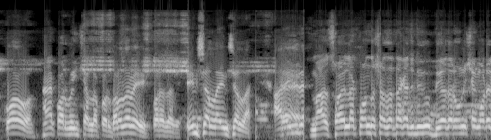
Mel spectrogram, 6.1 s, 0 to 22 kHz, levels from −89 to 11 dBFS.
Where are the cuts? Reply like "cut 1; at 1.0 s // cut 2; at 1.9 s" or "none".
cut 1; at 3.8 s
